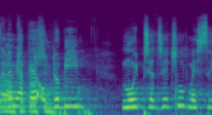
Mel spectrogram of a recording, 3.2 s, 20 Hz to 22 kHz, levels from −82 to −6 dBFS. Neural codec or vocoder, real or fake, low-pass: vocoder, 44.1 kHz, 128 mel bands every 256 samples, BigVGAN v2; fake; 14.4 kHz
